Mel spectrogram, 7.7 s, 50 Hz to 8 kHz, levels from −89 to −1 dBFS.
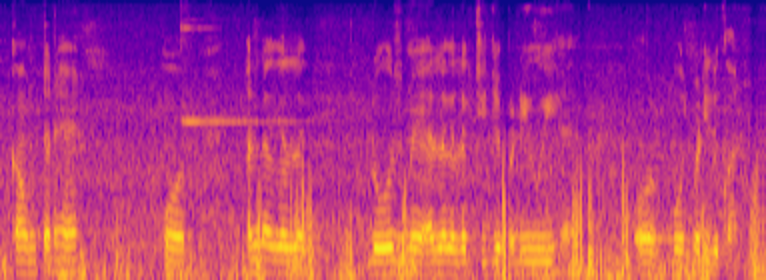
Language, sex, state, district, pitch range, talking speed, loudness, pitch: Hindi, male, Rajasthan, Bikaner, 125-135 Hz, 140 wpm, -14 LUFS, 130 Hz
